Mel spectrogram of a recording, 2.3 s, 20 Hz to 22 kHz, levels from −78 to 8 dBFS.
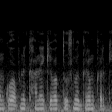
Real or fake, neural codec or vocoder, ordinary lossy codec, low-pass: real; none; none; 7.2 kHz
